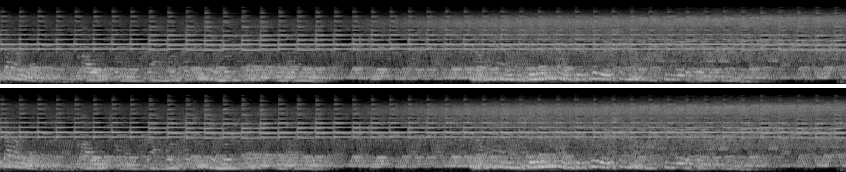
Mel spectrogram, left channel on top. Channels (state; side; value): normal; both; correlation 0.78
